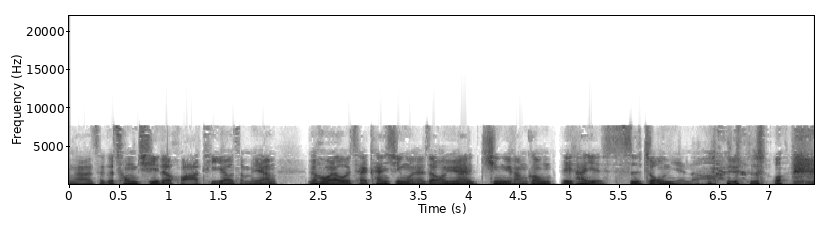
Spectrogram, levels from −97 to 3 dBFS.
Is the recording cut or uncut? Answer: uncut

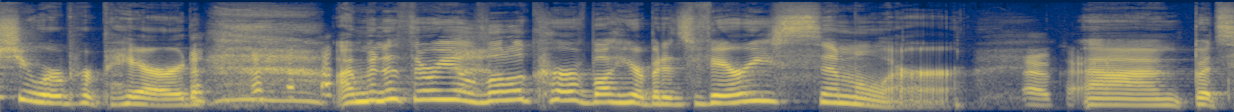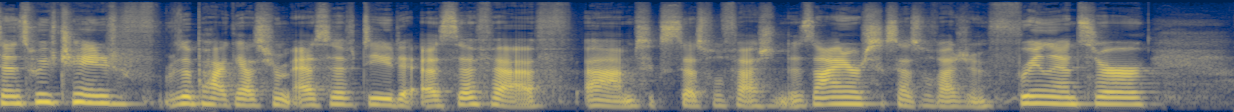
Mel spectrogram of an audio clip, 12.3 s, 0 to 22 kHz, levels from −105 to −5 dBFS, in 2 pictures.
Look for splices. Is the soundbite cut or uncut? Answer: uncut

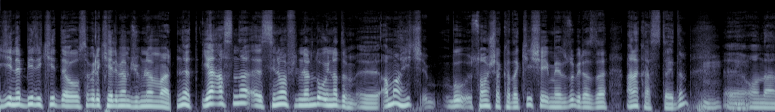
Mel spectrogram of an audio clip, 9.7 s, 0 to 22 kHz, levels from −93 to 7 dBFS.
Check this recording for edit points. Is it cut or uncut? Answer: cut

